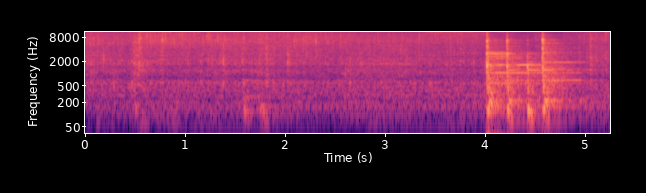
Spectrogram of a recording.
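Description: Thyme and rosemary hit a hot pan with lamb, raising a steady sizzle that flares into louder crackling bursts near the end, with no voices.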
